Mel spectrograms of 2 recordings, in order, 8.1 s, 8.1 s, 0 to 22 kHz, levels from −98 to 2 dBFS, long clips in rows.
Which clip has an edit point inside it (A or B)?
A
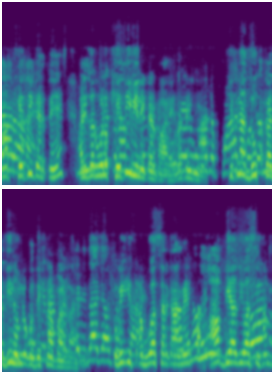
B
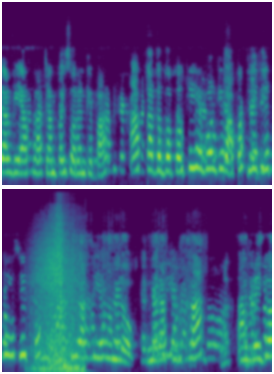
B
